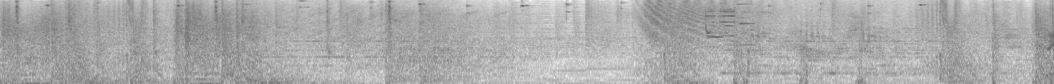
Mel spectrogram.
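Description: Gunfire and double explosions crash rapidly in the bullet-hell game Enter the Gungeon, a busy clatter of shots and smashing bursts that keeps up throughout with no voices over it.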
